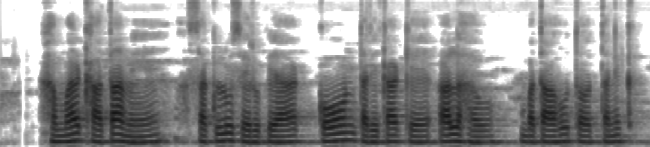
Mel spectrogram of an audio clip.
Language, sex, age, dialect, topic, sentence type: Magahi, male, 18-24, Western, banking, question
